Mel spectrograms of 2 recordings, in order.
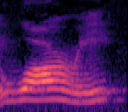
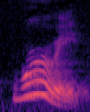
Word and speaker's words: worry: to work or worry don't say War II say worry don't worry another one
